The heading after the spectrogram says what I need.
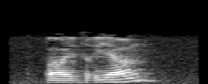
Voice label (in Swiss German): "baldrian", alsace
